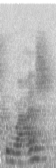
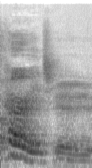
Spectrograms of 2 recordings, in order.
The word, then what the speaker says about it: Kouraj: mother gave me so courage is my artist name it's actually creole um it's about kou k-o-u-r-h-a it's actually creole so it's properly pronounced courage so that's probably why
